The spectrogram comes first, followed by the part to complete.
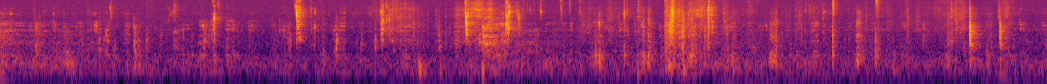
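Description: Close-miked chewing of hibachi steak, shrimp and fried rice: irregular wet mouth clicks and smacks, with now and then a light tap of a fork in the food.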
